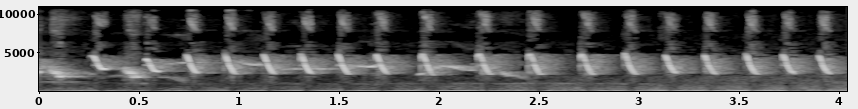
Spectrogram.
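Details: Lure song of a sooty-headed bulbul, with crisp, sharply falling whistled notes repeated steadily about three times a second and a soft low hum underneath.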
